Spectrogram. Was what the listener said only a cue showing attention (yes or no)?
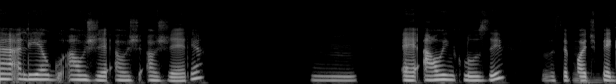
yes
